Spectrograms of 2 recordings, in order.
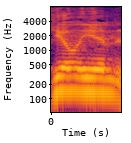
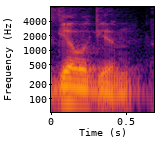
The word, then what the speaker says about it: Gilligan: You guys pronounce it Gillian. It's actually Vince Gilligan.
